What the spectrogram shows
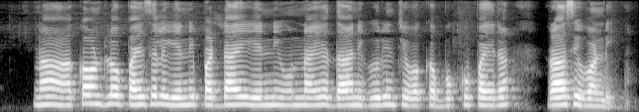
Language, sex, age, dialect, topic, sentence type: Telugu, female, 46-50, Telangana, banking, question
